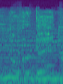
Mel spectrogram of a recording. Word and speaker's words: Notre Dame: notor Notre Dame and I think people call it Notre Dame so it's yeah it's the Americanized pronunciation I think yeah it's an Americanized version there's a lot of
